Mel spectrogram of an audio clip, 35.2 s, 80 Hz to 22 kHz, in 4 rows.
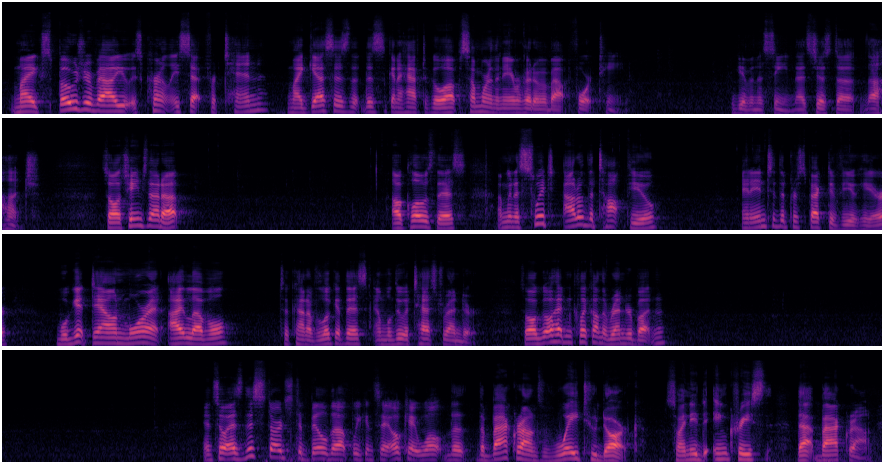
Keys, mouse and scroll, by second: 4.5 click, 4.7-5.6 typing, 11.0 click, 12.6 click, 13.3 click, 15.1 click, 15.2 click, 16.3 click, 16.5 click, 16.9 middle click, 17.0 middle click, 19.1 right click, 19.9 middle click, 23.7 click.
